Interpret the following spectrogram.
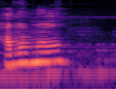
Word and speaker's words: Hahnemühle: I will say real quick out the gate, people say Hahnemühle. I looked up like a bazillion different German videos of them pronouncing the paper. They say Hahnemühle, something very close to that without my little German accent sound.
